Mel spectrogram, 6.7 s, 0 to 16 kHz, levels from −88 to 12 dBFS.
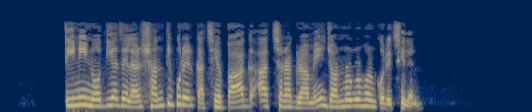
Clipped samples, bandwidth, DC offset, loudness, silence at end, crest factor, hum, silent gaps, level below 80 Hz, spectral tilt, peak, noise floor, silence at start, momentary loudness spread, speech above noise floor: under 0.1%; 7.8 kHz; under 0.1%; -14 LUFS; 1.4 s; 14 dB; none; none; -56 dBFS; -5 dB/octave; -2 dBFS; -76 dBFS; 0.8 s; 4 LU; 63 dB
